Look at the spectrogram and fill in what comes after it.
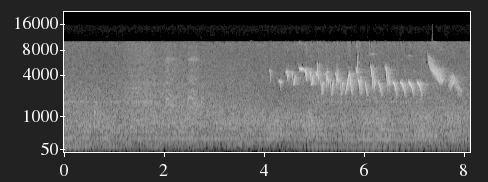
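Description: A bird singing: a rapid run of short, high chirping notes, about six a second, begins about halfway through and ends in a longer falling note, over a steady low background noise.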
